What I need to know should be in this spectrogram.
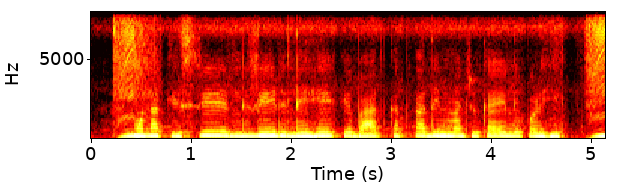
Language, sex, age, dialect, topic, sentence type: Chhattisgarhi, female, 25-30, Eastern, banking, question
